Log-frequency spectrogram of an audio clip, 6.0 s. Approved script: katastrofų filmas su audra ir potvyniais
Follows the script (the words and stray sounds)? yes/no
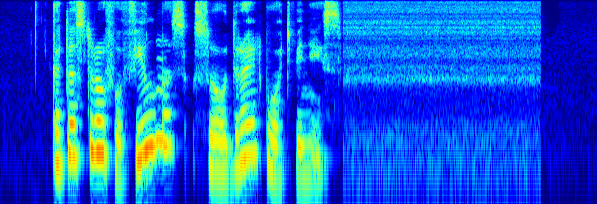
yes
